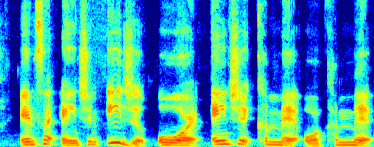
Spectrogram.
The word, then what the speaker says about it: Kemet: ancient Egypt or ancient Kemet, or some people not pronounce it Kamata, right?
